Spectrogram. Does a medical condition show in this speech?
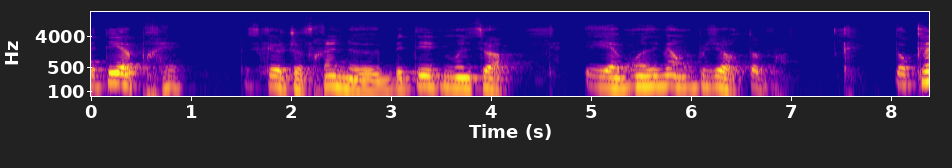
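Yes: primary progressive multiple sclerosis.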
